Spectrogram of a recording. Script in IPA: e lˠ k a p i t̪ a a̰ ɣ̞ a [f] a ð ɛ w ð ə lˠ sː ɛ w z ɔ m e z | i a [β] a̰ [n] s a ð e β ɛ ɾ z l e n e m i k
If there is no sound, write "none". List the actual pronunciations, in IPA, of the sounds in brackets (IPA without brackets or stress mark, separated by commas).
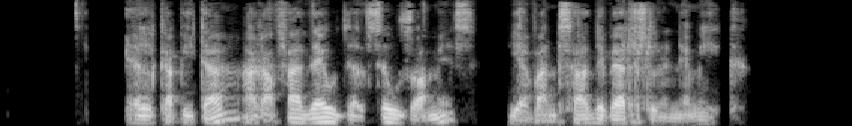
f, β, n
